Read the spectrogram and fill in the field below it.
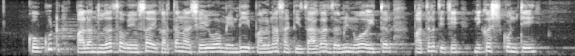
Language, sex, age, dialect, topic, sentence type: Marathi, male, 31-35, Northern Konkan, agriculture, question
